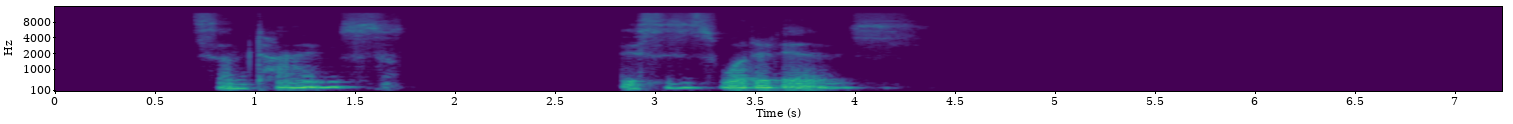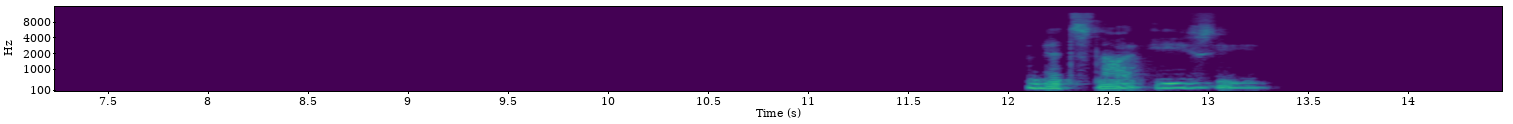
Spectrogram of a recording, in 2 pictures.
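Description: A woman speaks calmly over a microphone, in short phrases with long pauses.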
